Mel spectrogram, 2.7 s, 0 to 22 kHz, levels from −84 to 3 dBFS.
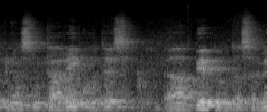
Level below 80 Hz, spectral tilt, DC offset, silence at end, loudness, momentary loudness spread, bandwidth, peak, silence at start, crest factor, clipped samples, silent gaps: -56 dBFS; -5 dB/octave; under 0.1%; 0 s; -30 LUFS; 9 LU; 17.5 kHz; -12 dBFS; 0 s; 18 dB; under 0.1%; none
